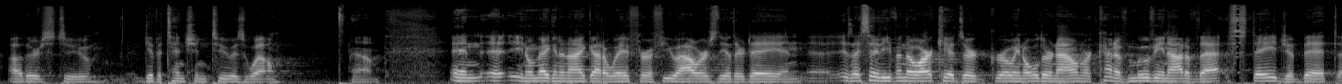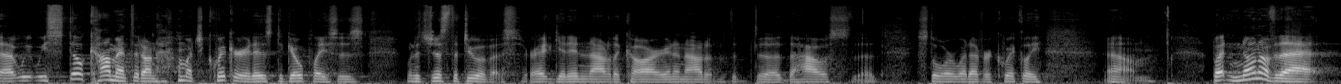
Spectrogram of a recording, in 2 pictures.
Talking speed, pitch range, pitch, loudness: 210 wpm, 125-150 Hz, 135 Hz, -23 LUFS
